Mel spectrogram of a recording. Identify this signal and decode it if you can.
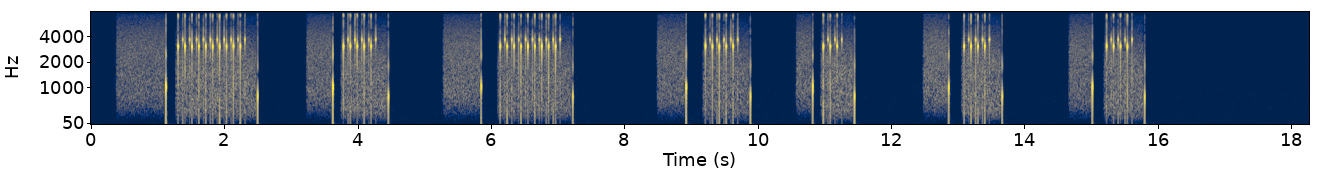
Pulse dialling, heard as a rotary dial, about 10 pulses a second. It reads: 0 5 9 5 3 4 4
